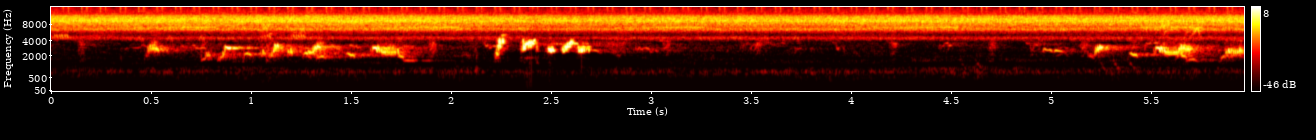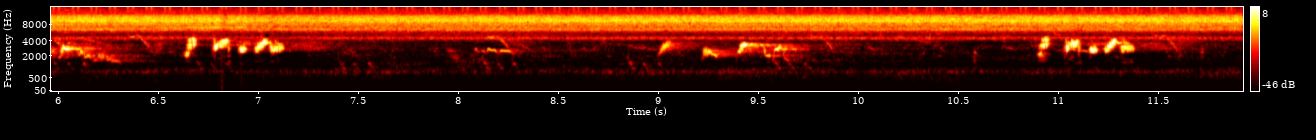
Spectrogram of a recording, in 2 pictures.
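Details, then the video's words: Red-whiskered bulbul used as a decoy for trapping in Kim Bôi, Hòa Bình, Vietnam, bird from Cao Phong; short bubbly warbled phrases repeated every two to three seconds, each ending in clipped chirps, under a steady insect hiss. "Bẫy chào mào Kim bôi - Hòa bình mồi cao phong ra trận"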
